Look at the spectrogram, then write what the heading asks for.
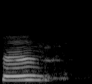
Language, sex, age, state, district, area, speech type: Odia, female, 18-30, Odisha, Boudh, rural, conversation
